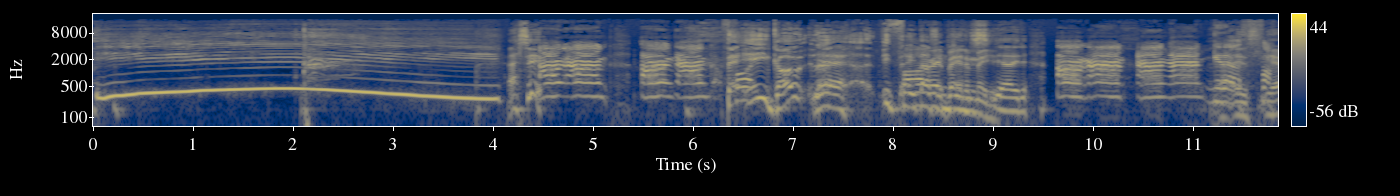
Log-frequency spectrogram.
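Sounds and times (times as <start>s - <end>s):
voice imitating an emergency siren: 0.0s - 3.8s, 9.6s - 11.4s
speech: 4.2s - 10.3s, 11.2s - 11.8s.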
